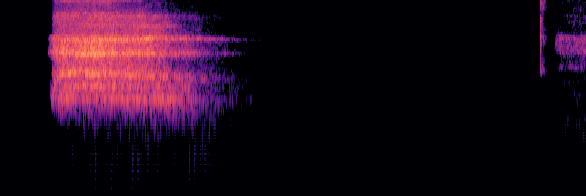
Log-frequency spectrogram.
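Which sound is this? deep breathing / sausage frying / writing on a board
deep breathing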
